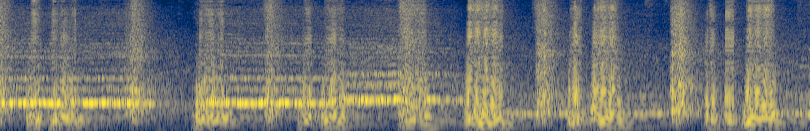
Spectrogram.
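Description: Marching band brass and drums playing: brass sustaining long notes over repeated drum hits.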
